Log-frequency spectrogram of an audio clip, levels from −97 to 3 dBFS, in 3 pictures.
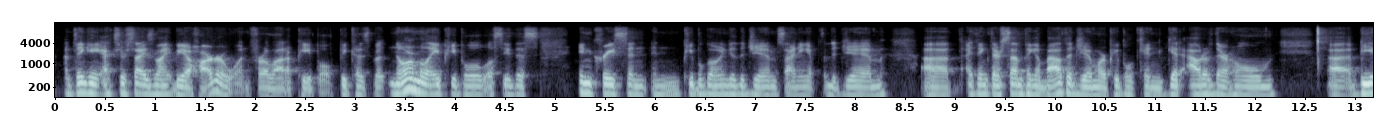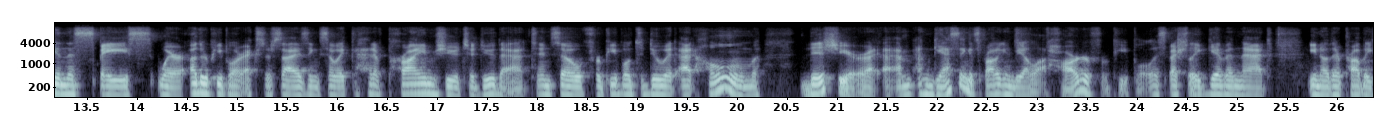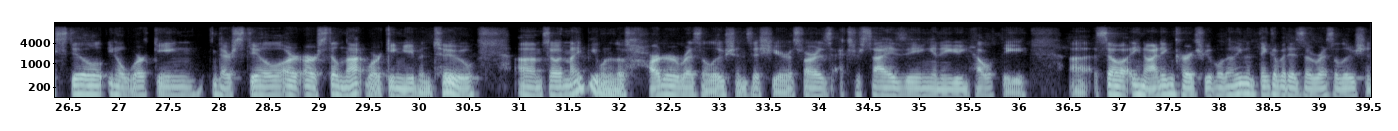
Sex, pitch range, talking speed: male, 100-115 Hz, 220 wpm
